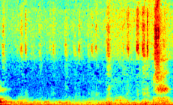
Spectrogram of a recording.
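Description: Pen or pencil scratches faintly and steadily across paper while a child's elementary math word-problem clues are copied out by hand, a soft continuous rasp with low room noise beneath.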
